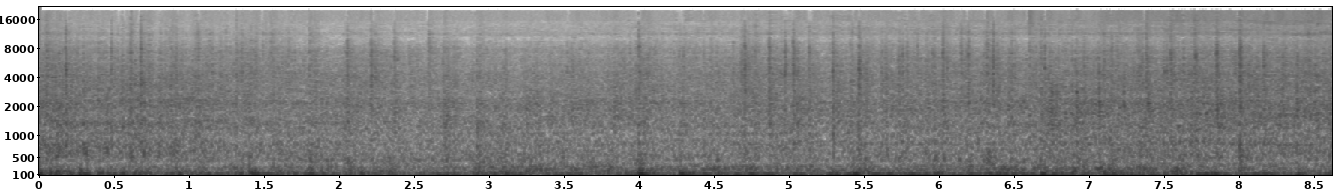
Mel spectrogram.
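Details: Used Hornby R2959 Thompson L1 2-6-4T on the layout after the fix: quiet, even motor whirr with light rail clicks and no grinding or catching. Grease on the worm gear cured the earlier forward grinding caused by gearbox play.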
